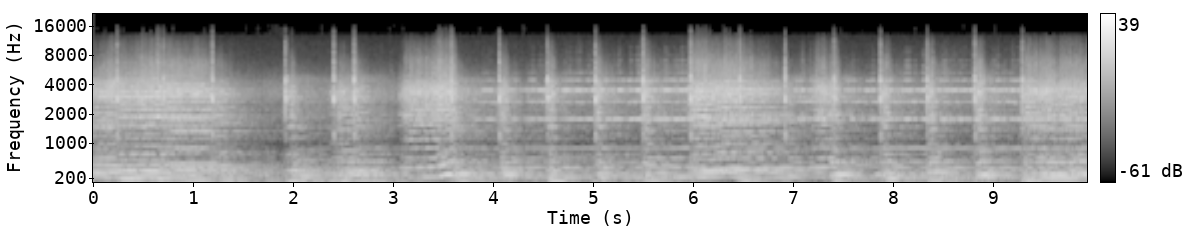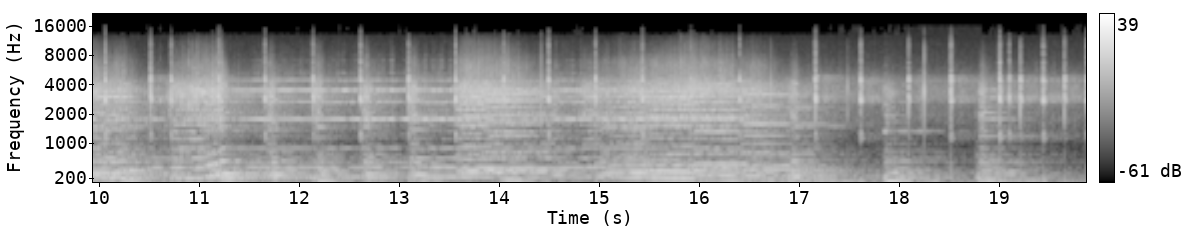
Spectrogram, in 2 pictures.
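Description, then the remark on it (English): Lively, syncopated orchestral music by a young New England composer plays loudly and steadily throughout, with a crisp clock-like ticking woven into the bouncy rhythm. No voices. “And the rather jumpy, persistent, and cockeyed rhythm of the times we live in have just been captured in music by a brilliant young New England composer”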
